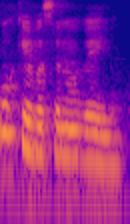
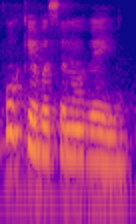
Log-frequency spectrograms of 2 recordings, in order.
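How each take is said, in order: First: It is said in a calm tone. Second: The same.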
